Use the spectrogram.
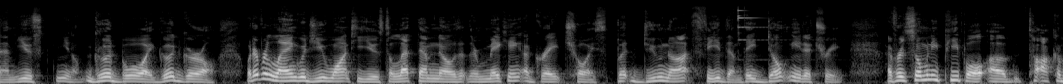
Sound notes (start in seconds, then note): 7.4 bell dinging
